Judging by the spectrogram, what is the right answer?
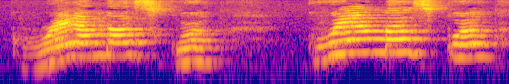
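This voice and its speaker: Woman as a sweet old grandma squirrel singing high, from a distant mic. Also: animated, a little slow, sharp tone, heavily acted. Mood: cheery. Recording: roomy, distant mic, faint noise.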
